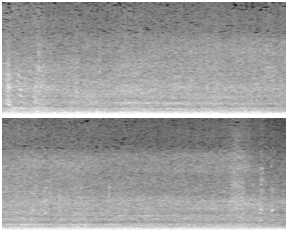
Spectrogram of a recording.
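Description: Propeller engines of a small twin-engine plane running steadily, heard from inside the cabin as it rolls along the runway after touchdown, a constant low drone.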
